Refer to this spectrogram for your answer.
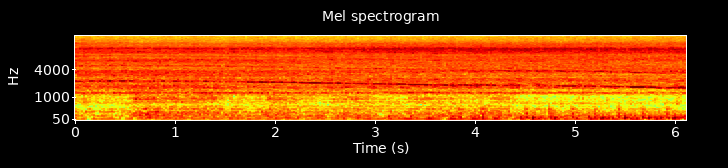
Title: Hotpoint Smart Tech Washing Machine Eco Cottons Noisy Spin - #shorts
